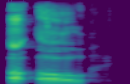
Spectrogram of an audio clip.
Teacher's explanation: the cartoonish sound, uh-oh, is a glottal stop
